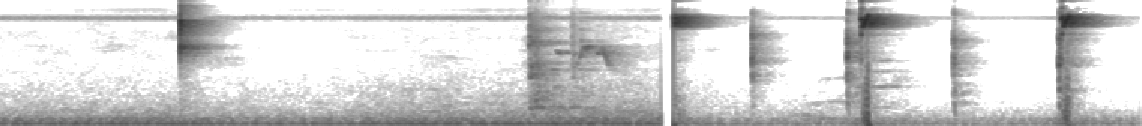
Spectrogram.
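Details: Fighter-type lovebird giving a long ticking call that summons a rival and lures other lovebirds to sing: sharp, very high chirps at irregular intervals, five in the second half, over a low steady hum.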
